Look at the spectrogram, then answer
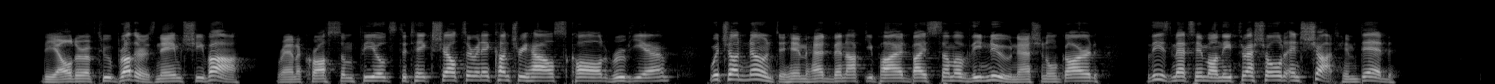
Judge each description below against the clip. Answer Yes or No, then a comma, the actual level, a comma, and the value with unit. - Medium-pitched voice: Yes, medium, 165 Hz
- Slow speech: No, average, 175 wpm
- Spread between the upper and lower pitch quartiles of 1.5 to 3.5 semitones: No, average, 4.7 semitones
